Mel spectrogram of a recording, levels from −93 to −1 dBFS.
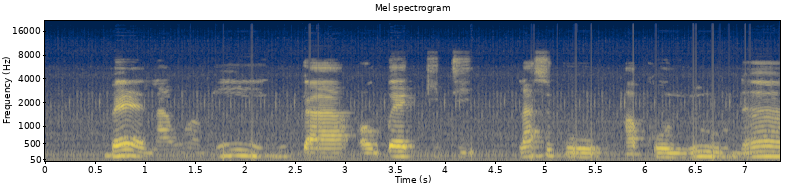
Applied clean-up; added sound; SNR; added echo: none; Engine / Vehicle; 17 dB; none.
